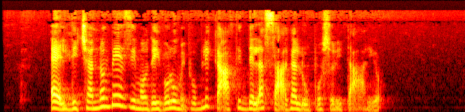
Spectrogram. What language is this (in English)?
Italian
